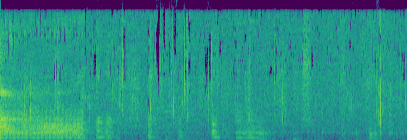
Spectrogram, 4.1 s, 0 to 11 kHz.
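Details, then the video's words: Genny's puppies on 14 June 2013: a long rough growling burst opens, followed by soft scattered whimpers and small yips with quiet gaps. "LES CHIOTS DE GENNY 2"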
